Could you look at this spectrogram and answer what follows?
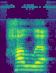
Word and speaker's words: Haleakala: John Kenny says, it's pronounced Haleakala. Haleakala.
